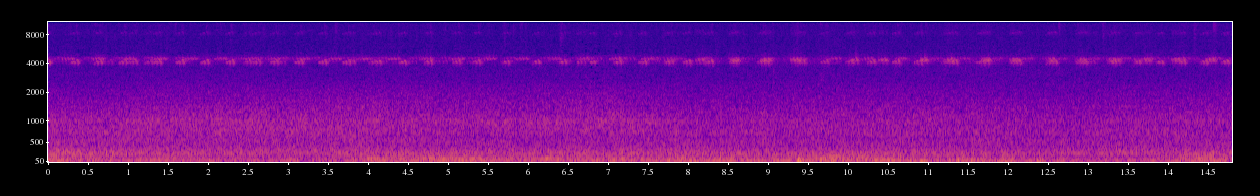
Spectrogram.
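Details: Long stretch of cricket chirping in 8D audio, sharp high-pitched pulses repeating quickly and evenly throughout, with faint higher ticks and a steady low-frequency rumble underneath.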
